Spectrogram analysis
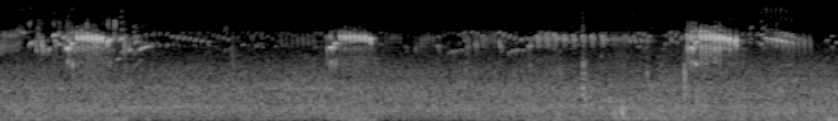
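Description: Red-fronted Serin giving three short bursts of high, rapid, jingling twitters a few seconds apart, over a faint, steady wash of soft high chatter.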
